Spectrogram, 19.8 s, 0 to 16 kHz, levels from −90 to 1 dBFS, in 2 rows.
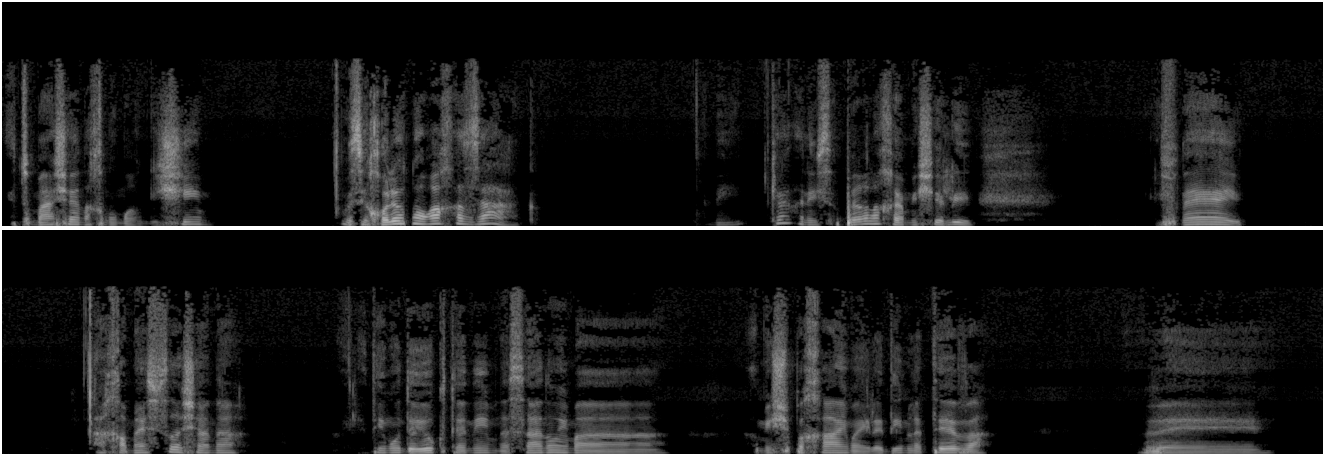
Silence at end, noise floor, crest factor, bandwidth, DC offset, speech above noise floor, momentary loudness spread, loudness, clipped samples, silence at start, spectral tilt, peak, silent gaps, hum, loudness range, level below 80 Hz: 0.4 s; -75 dBFS; 32 dB; 12 kHz; under 0.1%; 37 dB; 17 LU; -36 LUFS; under 0.1%; 0.05 s; -2.5 dB/octave; -8 dBFS; none; none; 7 LU; -72 dBFS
